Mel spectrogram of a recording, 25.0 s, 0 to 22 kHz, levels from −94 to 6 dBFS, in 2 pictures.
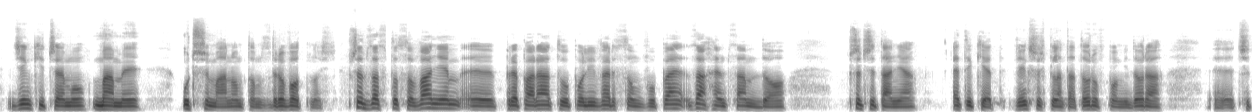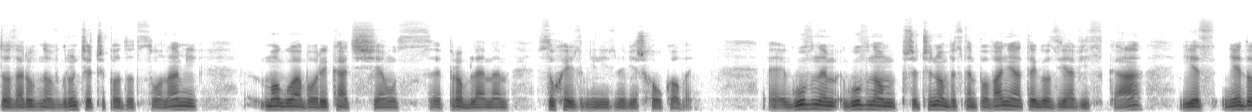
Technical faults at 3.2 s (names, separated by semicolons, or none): imaging from linear upsampling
